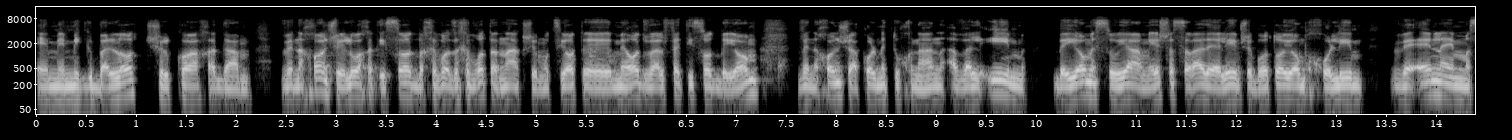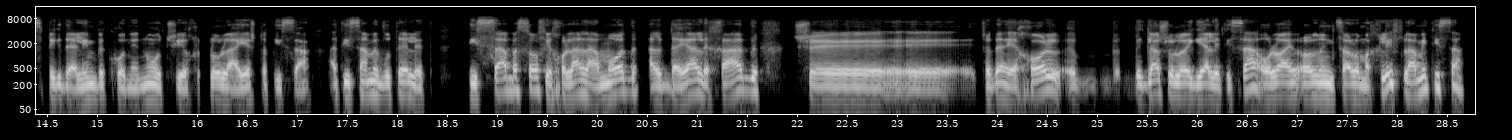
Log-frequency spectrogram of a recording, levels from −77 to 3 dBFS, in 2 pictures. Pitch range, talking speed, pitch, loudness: 90-125 Hz, 135 wpm, 100 Hz, -20 LUFS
